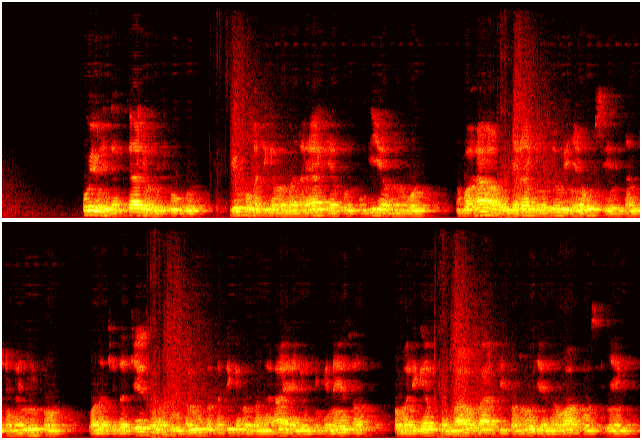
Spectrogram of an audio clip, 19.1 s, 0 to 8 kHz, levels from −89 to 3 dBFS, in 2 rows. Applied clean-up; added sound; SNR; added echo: neural separator model SepFormer DNS4.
